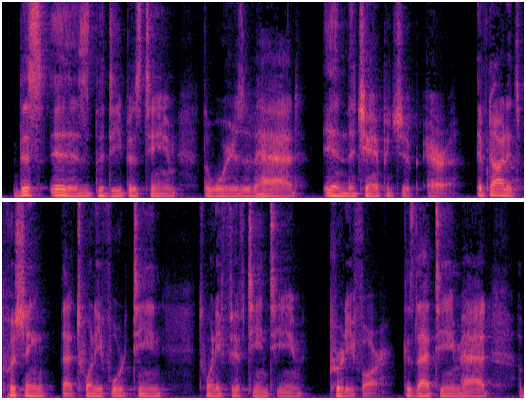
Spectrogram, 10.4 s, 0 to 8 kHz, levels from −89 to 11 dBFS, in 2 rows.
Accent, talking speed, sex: American, 160 wpm, male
